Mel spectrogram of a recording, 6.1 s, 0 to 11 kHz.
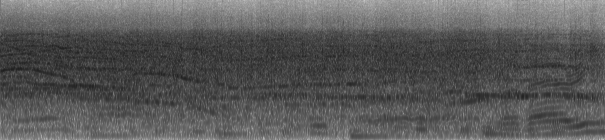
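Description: Studio band music from a 1950s television variety show, with sliding, swooping notes falling early on and rising glides near the end.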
